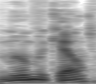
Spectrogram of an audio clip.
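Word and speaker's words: Mûmakil: We're going to pronounce it Mumakil.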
